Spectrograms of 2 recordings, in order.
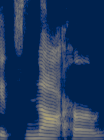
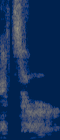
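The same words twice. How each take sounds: First: Drawn-out, firm denial. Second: Soft, voiceless whisper; whispered recognition. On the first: Smart brain arguing with itself, firm denial. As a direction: spell it out slowly, like the rational side. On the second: Instinct contradicting the smart brain, whispered recognition. Other instinct says the opposite. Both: Acted.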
